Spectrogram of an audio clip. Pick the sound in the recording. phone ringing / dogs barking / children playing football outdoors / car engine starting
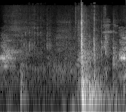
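dogs barking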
